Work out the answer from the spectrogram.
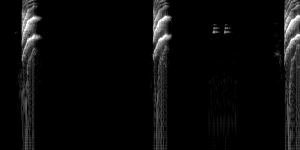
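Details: A female Belgian canary calls in the breeding season to stimulate males, giving short, bright chirping calls about every two and a half seconds, with a couple of faint high ticks between them.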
